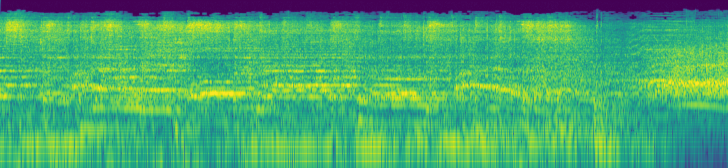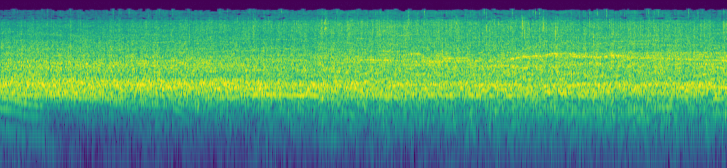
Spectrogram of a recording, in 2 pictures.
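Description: Live pop music with a heavy bass plays loud through an arena sound system and stops abruptly about six seconds in, giving way to a large crowd cheering and screaming, with a few whoops.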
